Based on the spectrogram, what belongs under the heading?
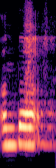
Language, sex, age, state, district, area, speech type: Nepali, female, 18-30, West Bengal, Jalpaiguri, rural, spontaneous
